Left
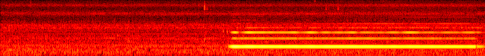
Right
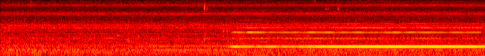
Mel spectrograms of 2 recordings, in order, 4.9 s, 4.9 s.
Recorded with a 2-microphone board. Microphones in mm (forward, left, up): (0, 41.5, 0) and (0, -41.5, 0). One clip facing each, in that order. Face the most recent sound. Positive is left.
turn(degrees=70)  # may be behind; listen again after turning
